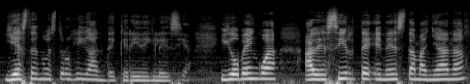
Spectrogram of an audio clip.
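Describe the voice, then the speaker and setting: A woman's voice: on the high side, steady tone, fairly quick, a little mellow, soft background music. A woman pastor, preaching an earnest sermon and reading scripture aloud with rising force. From Peru.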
